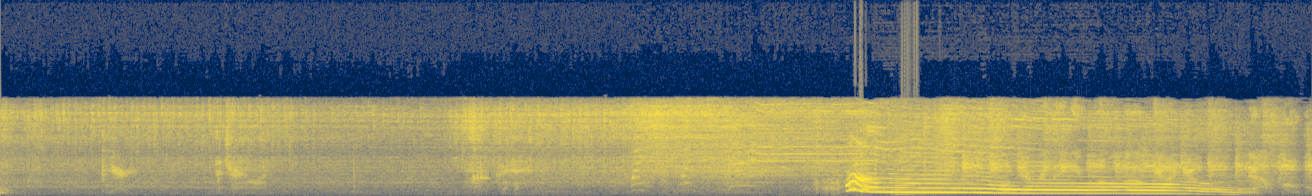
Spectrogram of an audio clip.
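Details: A Rottweiler sleeping on the couch hears a TV commercial and responds with a long, mournful howl that starts high and slowly slides lower over about four seconds.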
